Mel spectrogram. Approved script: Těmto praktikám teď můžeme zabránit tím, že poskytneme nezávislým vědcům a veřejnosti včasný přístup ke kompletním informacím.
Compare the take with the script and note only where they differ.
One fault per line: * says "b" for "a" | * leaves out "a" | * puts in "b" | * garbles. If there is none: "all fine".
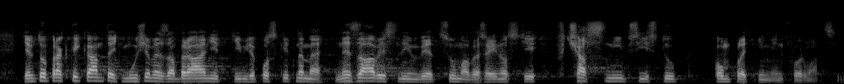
all fine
